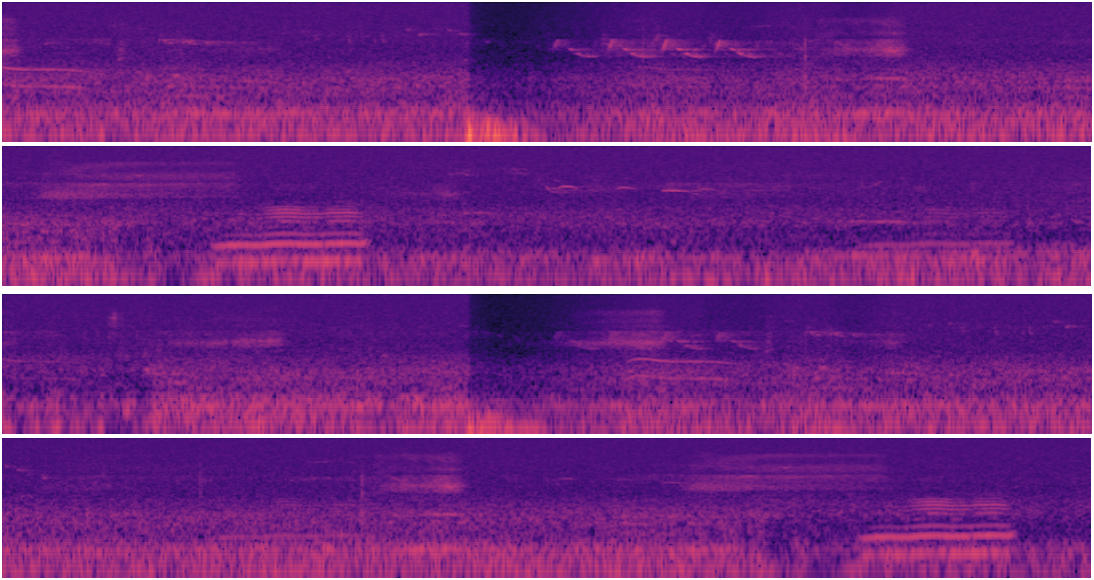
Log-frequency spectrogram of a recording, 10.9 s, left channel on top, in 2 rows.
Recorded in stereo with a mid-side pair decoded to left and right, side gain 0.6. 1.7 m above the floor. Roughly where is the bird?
Ahead left.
